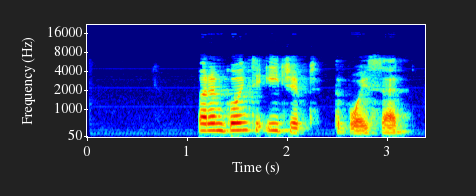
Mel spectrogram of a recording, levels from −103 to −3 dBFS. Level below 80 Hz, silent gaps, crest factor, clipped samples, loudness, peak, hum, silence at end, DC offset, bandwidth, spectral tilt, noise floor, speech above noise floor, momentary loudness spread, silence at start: -68 dBFS; none; 20 dB; under 0.1%; -21 LUFS; -4 dBFS; none; 0.2 s; under 0.1%; 6.8 kHz; -5 dB/octave; -75 dBFS; 54 dB; 12 LU; 1.15 s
